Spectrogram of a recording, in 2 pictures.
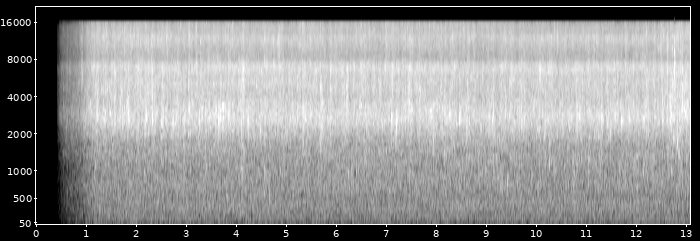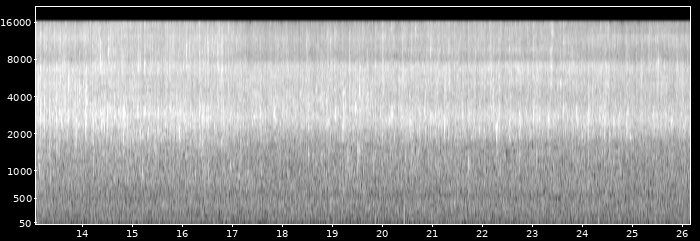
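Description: Heavy rain pouring steadily on pavement and grass: an even, unbroken hiss.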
